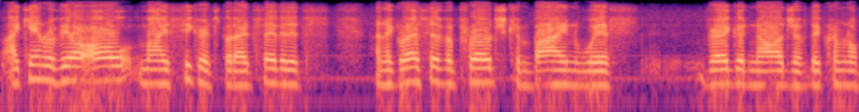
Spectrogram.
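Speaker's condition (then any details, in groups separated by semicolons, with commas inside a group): No condition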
